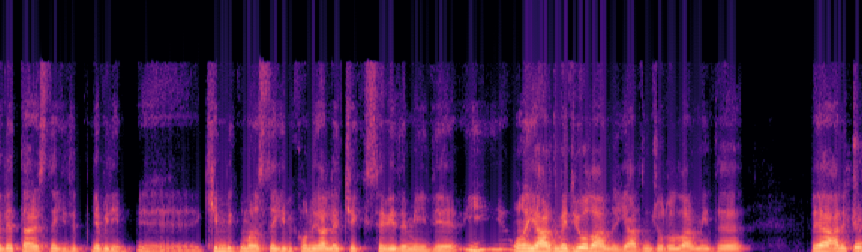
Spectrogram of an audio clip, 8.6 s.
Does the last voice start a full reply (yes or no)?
no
